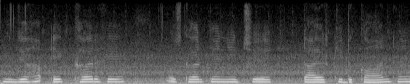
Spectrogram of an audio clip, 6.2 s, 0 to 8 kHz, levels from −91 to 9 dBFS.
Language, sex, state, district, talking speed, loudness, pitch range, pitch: Hindi, female, Haryana, Charkhi Dadri, 115 wpm, -14 LUFS, 225-240 Hz, 235 Hz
